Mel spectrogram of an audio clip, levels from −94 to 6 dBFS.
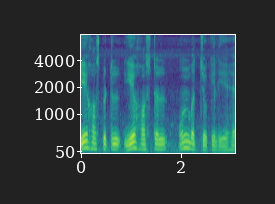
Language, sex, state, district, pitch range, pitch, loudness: Hindi, male, Bihar, Kaimur, 110-135 Hz, 125 Hz, -18 LUFS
